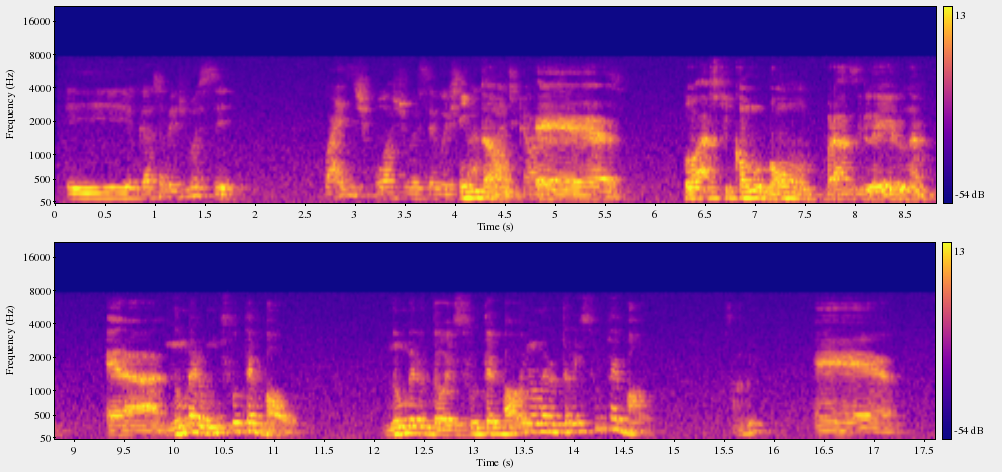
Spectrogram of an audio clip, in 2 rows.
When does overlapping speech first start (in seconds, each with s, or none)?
4.0 s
